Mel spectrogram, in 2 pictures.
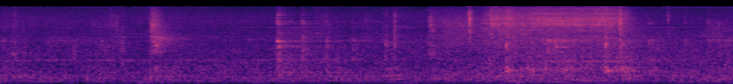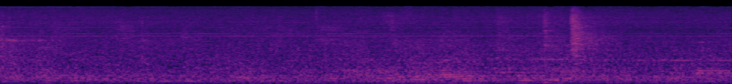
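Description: A labelling machine clicks softly.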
